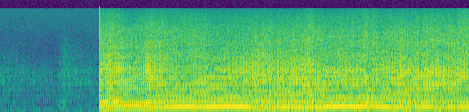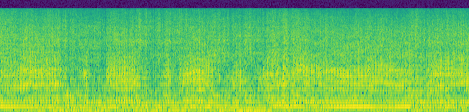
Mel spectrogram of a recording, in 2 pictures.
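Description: A motorcycle engine hums and revs steadily up close.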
